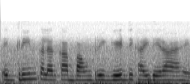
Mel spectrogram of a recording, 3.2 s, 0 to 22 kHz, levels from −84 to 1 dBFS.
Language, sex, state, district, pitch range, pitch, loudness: Hindi, female, Bihar, Sitamarhi, 210-230 Hz, 220 Hz, -16 LUFS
